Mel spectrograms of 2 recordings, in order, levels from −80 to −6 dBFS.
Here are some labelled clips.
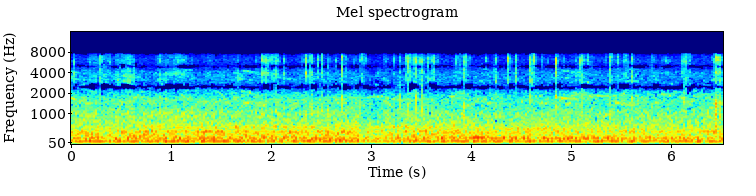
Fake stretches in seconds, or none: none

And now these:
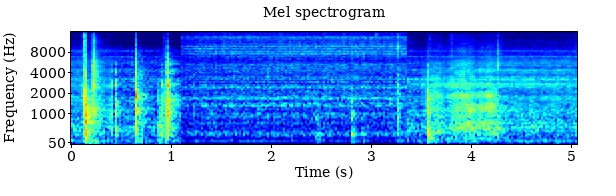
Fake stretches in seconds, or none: 0.0-0.4 (vocoder, Vocos); 3.5-5.1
